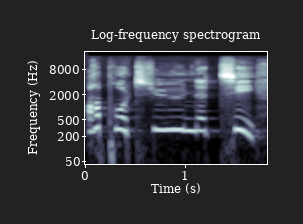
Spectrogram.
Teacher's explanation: It begins with the T, and since this is a stressed syllable, it will be a true T.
